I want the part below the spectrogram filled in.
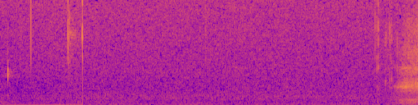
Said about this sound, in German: Ich höre ihn klicken, er spricht nicht mehr mit mir.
